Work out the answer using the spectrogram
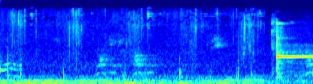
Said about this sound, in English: Hey, first off, man, don't be ringing my doorbell like that, man. Come on in the crib, man.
